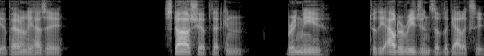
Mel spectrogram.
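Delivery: put-on old English man voice. Improvising a bit about Obi-Wan Kenobi lost in the Bronx: Obi-Wan Kenobi voice. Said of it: "It's just Obi-Wan Kenobi in the Bronx".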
